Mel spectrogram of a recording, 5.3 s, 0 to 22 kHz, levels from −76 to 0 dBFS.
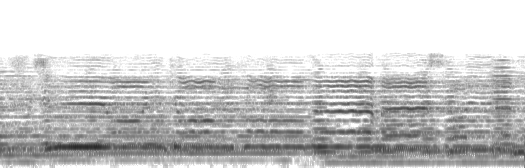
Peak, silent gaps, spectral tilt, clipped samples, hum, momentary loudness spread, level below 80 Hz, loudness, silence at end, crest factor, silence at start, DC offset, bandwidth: -8 dBFS; none; -1.5 dB/octave; under 0.1%; none; 8 LU; -68 dBFS; -23 LUFS; 0 s; 14 dB; 0 s; under 0.1%; 7 kHz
